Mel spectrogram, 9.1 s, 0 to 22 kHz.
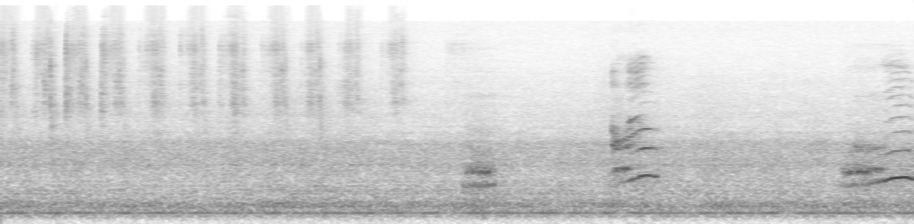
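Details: Female American Shorthair cat born 2015, indoors, meowing to have a door opened because she wants food; three short separate meows with bent, wavering harmonics, after a first part of rhythmic rustling taps.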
